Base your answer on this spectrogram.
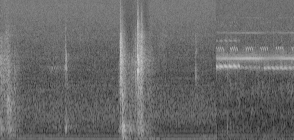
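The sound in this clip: A door left unlocked is pulled open, giving two short, sharp clunks in quick succession against a steady background hiss. A faint, steady high hum follows afterwards.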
